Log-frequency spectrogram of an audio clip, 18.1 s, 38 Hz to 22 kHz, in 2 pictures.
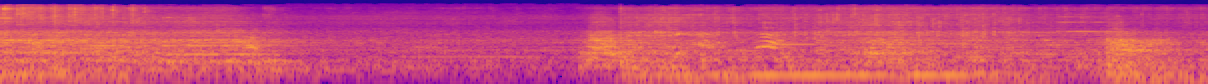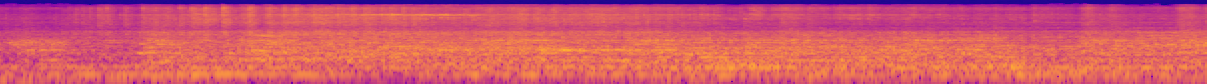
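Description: A train rolls along steadily in the video game Uncharted 2: Among Thieves, a continuous rumbling rail noise with rattling carriage sounds, while a voice talks over it throughout.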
